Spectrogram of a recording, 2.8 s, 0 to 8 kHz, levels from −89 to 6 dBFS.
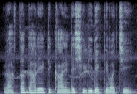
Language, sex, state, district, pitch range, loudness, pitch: Bengali, male, West Bengal, Cooch Behar, 135-150 Hz, -17 LUFS, 140 Hz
